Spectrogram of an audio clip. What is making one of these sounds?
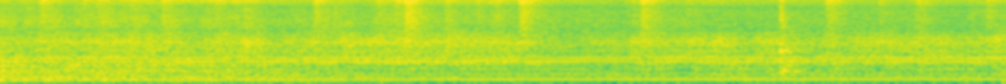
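A machine motor hums steadily and loudly.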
